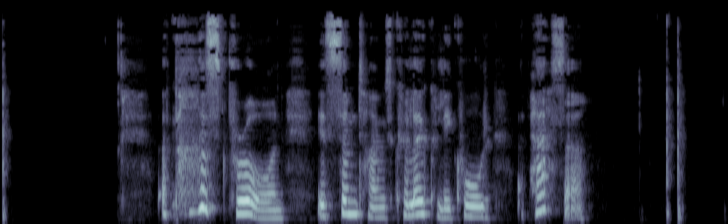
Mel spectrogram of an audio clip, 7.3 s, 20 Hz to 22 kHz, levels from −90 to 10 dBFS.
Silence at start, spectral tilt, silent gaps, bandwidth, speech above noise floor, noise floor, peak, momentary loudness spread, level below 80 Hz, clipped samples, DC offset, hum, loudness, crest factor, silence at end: 0.05 s; -3.5 dB/octave; none; 16.5 kHz; 68 dB; -89 dBFS; -2 dBFS; 23 LU; -72 dBFS; under 0.1%; under 0.1%; none; -21 LUFS; 20 dB; 0.45 s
